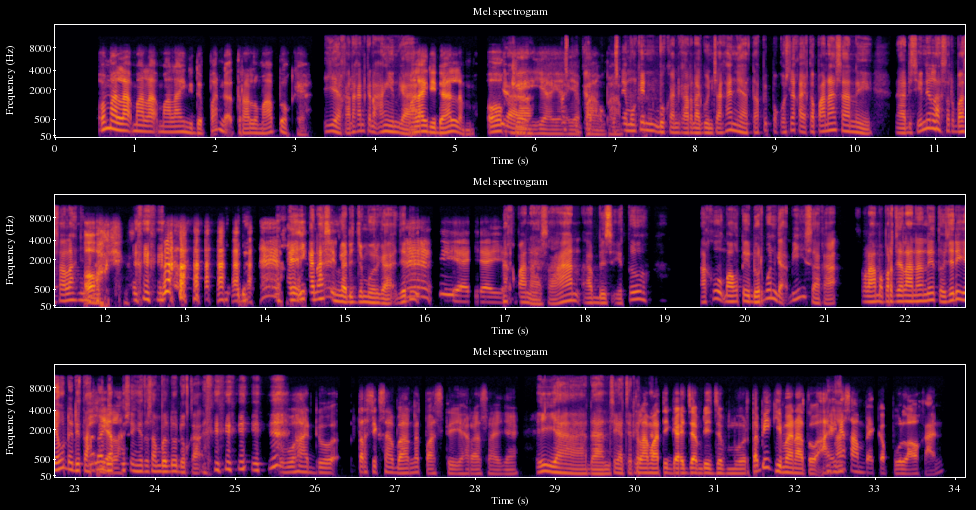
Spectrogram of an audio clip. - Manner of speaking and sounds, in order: laughing while speaking: "Oh"; chuckle; laugh; tapping; laugh
- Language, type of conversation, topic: Indonesian, podcast, Apa pengalaman paling berkesan yang pernah kamu alami saat menjelajahi pulau atau pantai?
